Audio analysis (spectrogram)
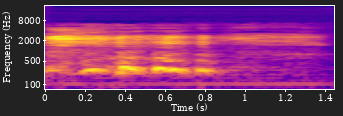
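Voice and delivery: loud burst of laughter; real laugh. Real, not acted. Teacher amused by the super hot room, loud laugh. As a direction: break into a hearty laugh.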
